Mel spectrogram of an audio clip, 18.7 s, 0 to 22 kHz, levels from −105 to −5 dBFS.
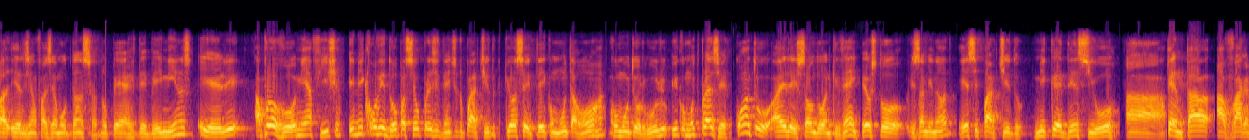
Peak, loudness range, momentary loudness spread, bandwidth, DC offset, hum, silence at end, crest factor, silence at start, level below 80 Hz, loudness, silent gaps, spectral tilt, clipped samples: -4 dBFS; 1 LU; 5 LU; 9 kHz; under 0.1%; none; 0 s; 14 dB; 0 s; -56 dBFS; -20 LUFS; none; -5 dB/octave; under 0.1%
